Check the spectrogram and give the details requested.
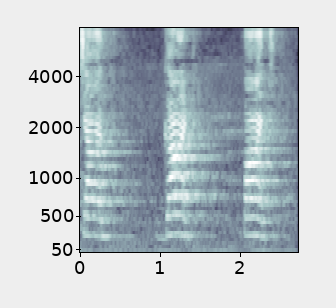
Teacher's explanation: जिन वर्णों के उच्चारण में हवा मुंह और नाक दोनों से निकलती है वह क्या होते हैं? अनुनासिक।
